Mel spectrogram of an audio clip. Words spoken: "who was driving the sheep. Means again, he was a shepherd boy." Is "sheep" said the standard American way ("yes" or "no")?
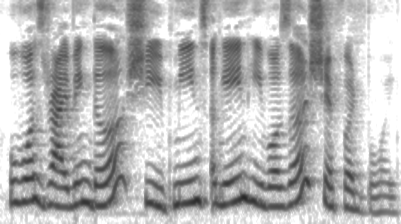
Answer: yes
